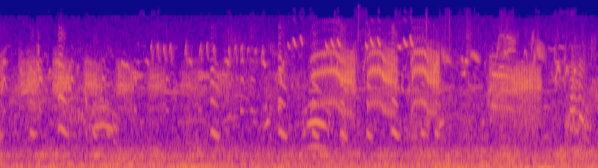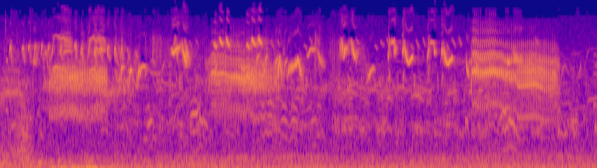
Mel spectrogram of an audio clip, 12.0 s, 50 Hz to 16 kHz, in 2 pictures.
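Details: Great crested grebes at a crowded nesting site of about 20 birds, 21 June 2024, call in a dense run of harsh, rattling and whistled notes, about two or three a second, with low water or wind rumble underneath.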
